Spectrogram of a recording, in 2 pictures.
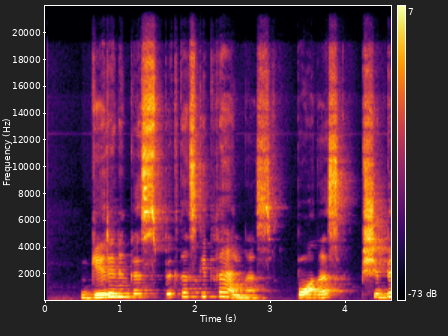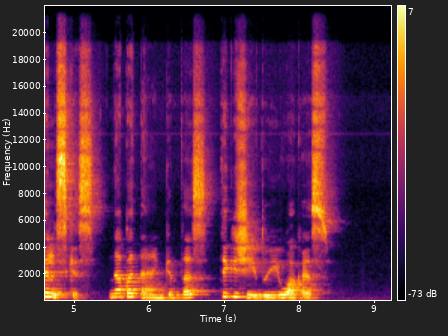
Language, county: Lithuanian, Vilnius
